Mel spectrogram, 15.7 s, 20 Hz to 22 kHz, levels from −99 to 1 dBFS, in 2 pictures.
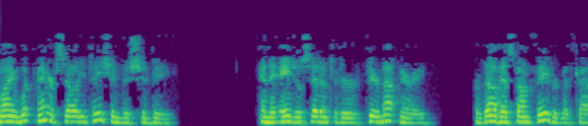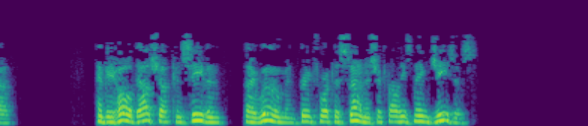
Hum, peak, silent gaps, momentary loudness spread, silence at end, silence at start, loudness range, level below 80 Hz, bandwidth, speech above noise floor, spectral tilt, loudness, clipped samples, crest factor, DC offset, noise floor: none; 0 dBFS; 2.43-3.12 s, 3.23-3.40 s, 5.93-6.29 s, 8.13-8.74 s, 9.00-9.09 s, 10.93-11.06 s; 11 LU; 1.6 s; 0 s; 3 LU; -62 dBFS; 7.4 kHz; over 74 dB; -8.5 dB/octave; -17 LUFS; under 0.1%; 16 dB; under 0.1%; under -90 dBFS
